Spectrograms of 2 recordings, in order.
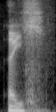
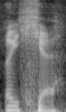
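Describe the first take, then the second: First: The word ends without a final vowel. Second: A final vowel is pronounced at the end. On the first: The speaker calls it right. "It's just eich" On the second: The speaker calls it wrong. "so it wouldn't be eiche"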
